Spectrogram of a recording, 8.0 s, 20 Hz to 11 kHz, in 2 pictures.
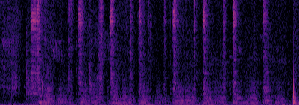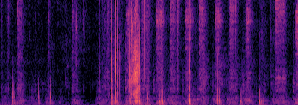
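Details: Honda CG 1999 (CG 99) motorcycle, engine off: irregular dry creaks and ticks, sharper and louder as weight goes on; owner blames jumping speed bumps and potholes, swingarm suspected, not confirmed.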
